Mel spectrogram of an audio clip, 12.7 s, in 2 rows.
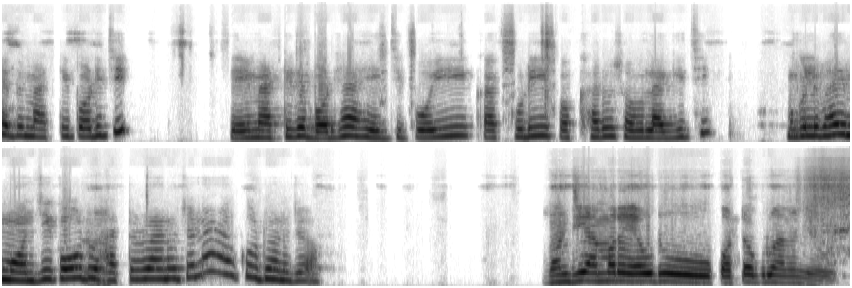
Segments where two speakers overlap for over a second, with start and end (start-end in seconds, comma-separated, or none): none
